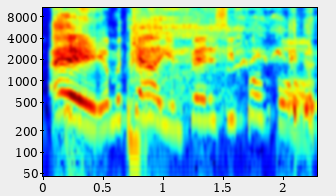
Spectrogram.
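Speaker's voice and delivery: high, loud mock Midwestern Italian accent; Italian impression. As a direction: ham up a Midwestern take on an Italian guy. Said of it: "That's my impression of you".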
